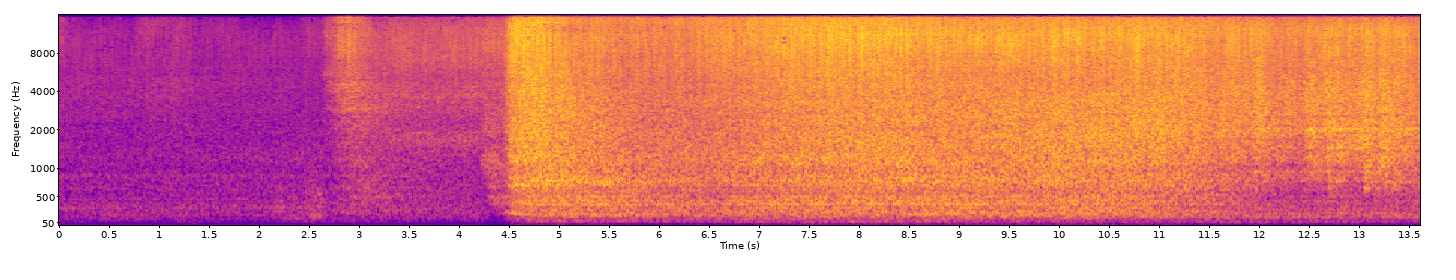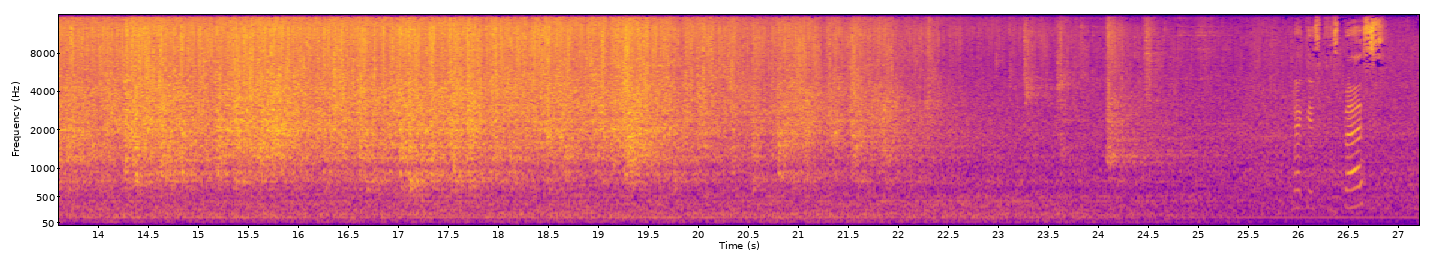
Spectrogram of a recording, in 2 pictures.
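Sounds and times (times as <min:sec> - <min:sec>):
turbine wheels spinning up to full power: 0:02.6 - 0:22.6.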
